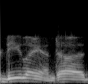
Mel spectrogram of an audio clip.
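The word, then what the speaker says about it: DeLand: Yes, sir, D-Land.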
